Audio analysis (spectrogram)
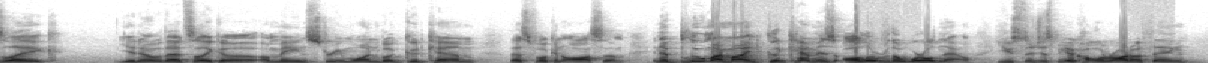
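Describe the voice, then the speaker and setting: Hosting a laid-back livestream, an American man speaks in a slightly high voice, loose and stoner-ish, packed with slang and frequent swearing.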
